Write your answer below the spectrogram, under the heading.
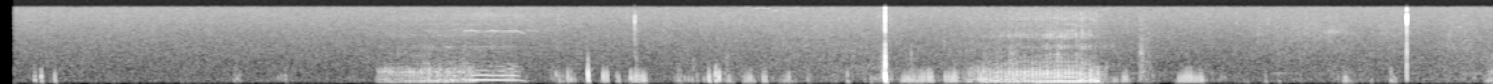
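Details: Sleeping pug snoring indoors in two long, rough, low rumbling bursts a few seconds apart, separated by quieter breathing and small clicks and rustles.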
